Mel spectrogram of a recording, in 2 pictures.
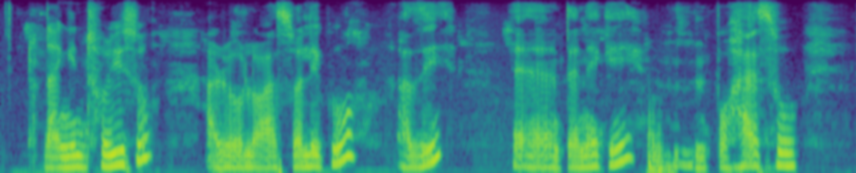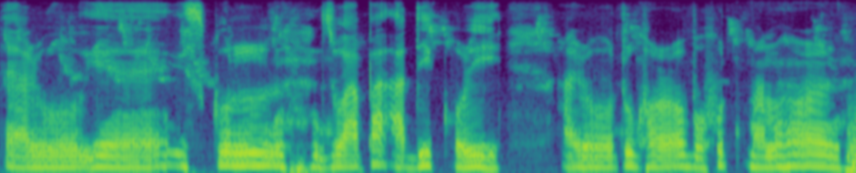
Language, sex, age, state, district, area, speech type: Assamese, female, 30-45, Assam, Sivasagar, rural, spontaneous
